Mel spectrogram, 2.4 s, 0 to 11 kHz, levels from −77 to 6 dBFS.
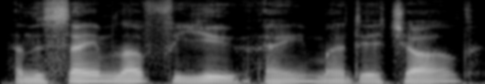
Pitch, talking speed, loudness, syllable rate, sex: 100 Hz, 220 wpm, -21 LUFS, 4.6 syllables/s, male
